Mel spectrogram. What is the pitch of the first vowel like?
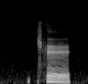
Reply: falling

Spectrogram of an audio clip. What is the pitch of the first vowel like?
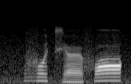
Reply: high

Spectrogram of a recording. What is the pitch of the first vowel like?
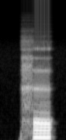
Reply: low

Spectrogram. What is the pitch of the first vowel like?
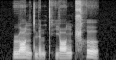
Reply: falling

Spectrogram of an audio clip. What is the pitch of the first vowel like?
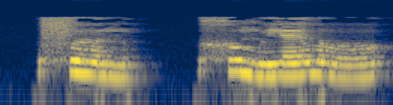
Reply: falling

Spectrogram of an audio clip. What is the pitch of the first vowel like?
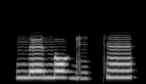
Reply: high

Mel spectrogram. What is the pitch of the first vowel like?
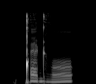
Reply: high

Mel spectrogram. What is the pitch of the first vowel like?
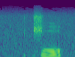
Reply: low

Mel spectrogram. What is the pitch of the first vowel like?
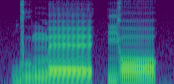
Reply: low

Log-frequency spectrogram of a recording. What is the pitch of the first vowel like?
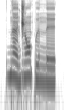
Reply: falling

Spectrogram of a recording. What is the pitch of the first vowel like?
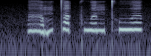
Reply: rising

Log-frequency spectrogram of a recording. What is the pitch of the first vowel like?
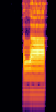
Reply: high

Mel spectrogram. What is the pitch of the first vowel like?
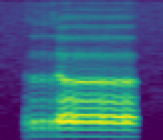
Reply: high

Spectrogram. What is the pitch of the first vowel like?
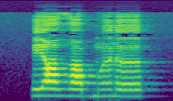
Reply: high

